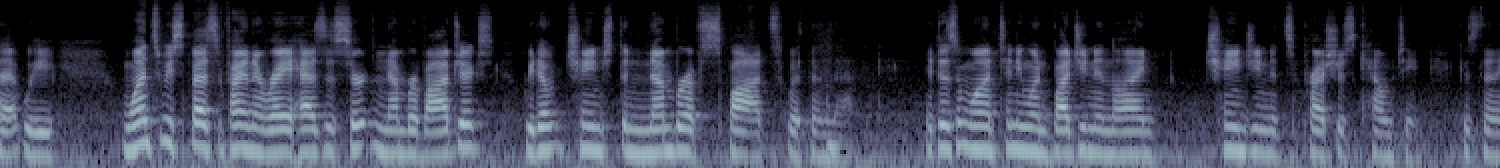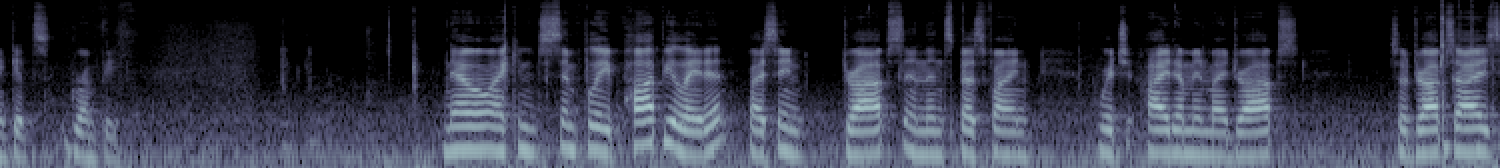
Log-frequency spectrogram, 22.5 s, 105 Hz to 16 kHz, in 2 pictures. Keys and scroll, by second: 14.2-16.3 typing, 17.4-18.4 typing, 19.8 typing, 22.0-22.5 typing.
